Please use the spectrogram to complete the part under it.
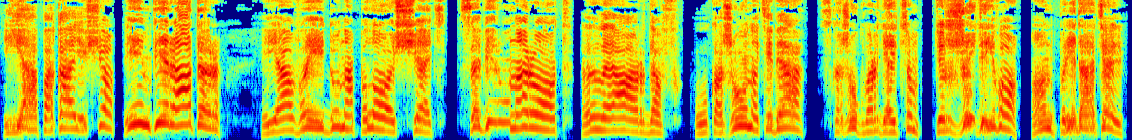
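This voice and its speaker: A woman voicing an old, half-blind male emperor who rants and shouts in a quavering old man's voice, reading an audiobook. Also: high voice, lively intonation, gravelly, no echo, studio quality, voice pushed up, heavily acted. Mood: ranting fury. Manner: ranting, shouting, drawn-out curses. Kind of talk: audiobook character voice.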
